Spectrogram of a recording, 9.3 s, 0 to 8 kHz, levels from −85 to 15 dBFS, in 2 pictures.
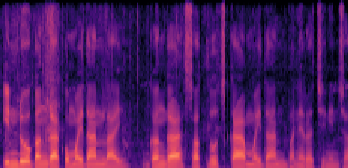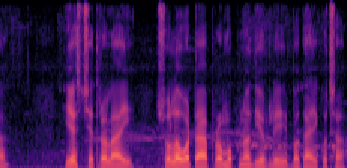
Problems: constant background noise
